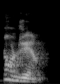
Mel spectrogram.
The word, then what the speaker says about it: Cendrillon: I loved what you did with Cendrillon. Is that how you say it? Cendrillon? – Cendrillon. – Cendrillon, apologies.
